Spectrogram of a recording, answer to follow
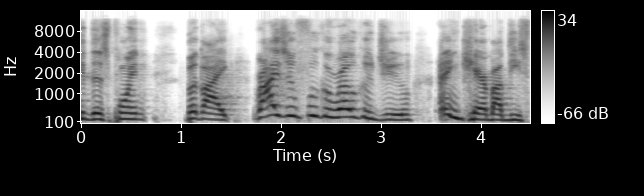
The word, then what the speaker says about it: Fukurokuju: Fukukujiro or Fukurokujo. Yeah, Fukurokuju. Yeah, thank you.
